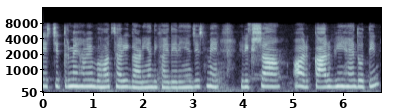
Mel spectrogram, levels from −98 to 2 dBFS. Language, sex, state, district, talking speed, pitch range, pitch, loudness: Hindi, female, Gujarat, Valsad, 160 wpm, 255-285 Hz, 270 Hz, -17 LUFS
